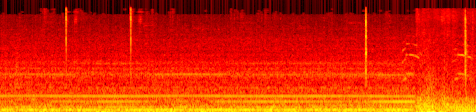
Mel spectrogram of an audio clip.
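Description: Short menu clicks sound a few times.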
